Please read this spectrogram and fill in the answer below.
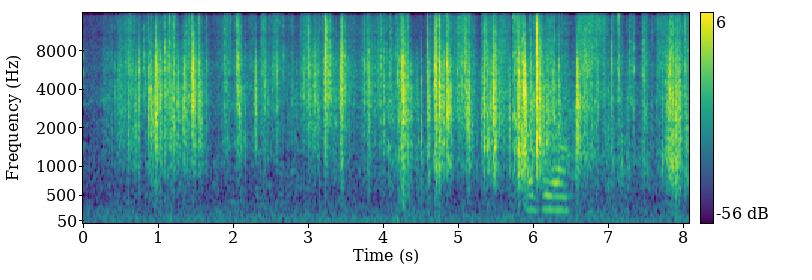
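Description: Paper pages of a spiral-bound sketchbook being flipped and handled, with repeated irregular rustles and crinkles.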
